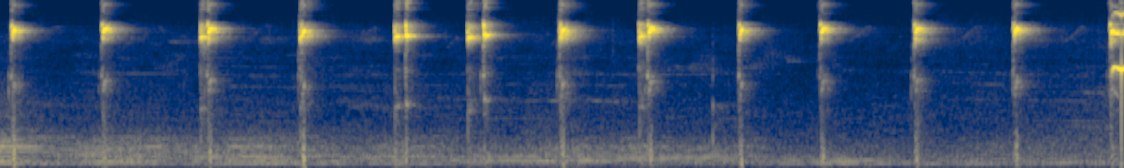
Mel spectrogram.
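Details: Chirping lovebird, sound said to attract other birds: a long series of short, piercing high ticks roughly once a second, some doubled, over a quiet background.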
